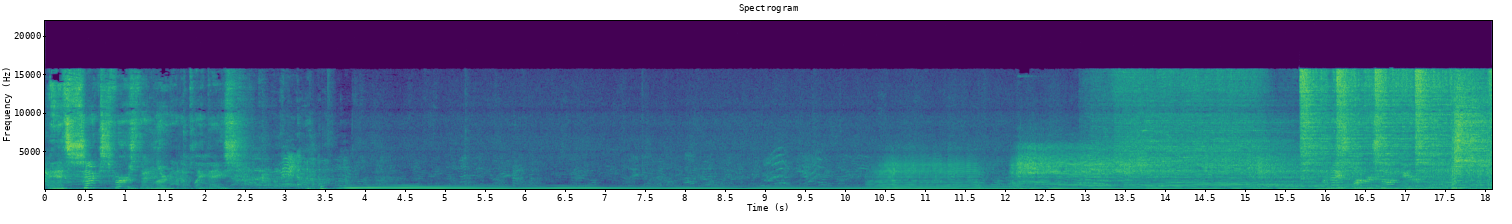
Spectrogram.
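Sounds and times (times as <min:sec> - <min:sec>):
distorted electric guitar and bass: 0:00.0 - 0:01.9, 0:03.2 - 0:18.0.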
